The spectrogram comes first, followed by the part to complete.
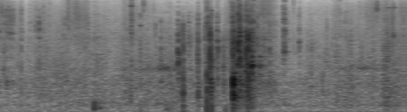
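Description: Handling noise from loading a homemade PVC golf-ball gun: faint knocks and rubbing against the plastic barrel, with one louder, brief scraping sound a little past two seconds in.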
